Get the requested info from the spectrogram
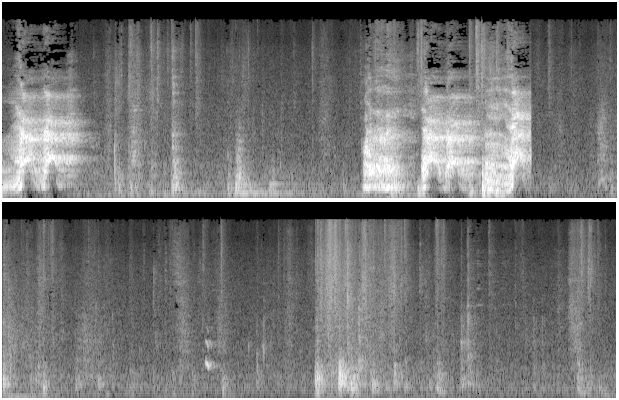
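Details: Eight-week-old Labrador Retriever puppy barking at its own mirror reflection, seen for the first time; scared at first, then getting used to it. Bursts of sharp, growly yaps near the start, a loud run around five to eight seconds, another near fourteen seconds, then quiet.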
